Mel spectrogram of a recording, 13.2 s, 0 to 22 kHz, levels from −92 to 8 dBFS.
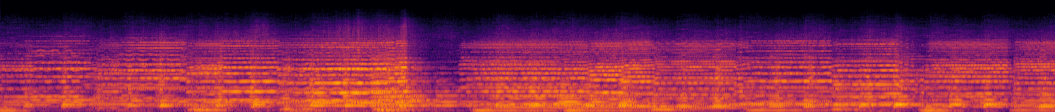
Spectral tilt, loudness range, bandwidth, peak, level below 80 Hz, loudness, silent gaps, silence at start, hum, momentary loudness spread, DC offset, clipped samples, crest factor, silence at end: -6 dB/octave; 5 LU; 10.5 kHz; -2 dBFS; -36 dBFS; -18 LUFS; none; 0 s; none; 11 LU; under 0.1%; under 0.1%; 16 dB; 0 s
